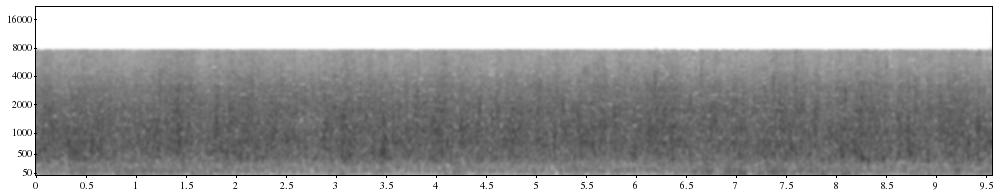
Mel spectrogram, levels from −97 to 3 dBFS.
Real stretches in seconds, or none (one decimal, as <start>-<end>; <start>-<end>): 0.0-0.4; 1.4-1.8; 2.7-5.5; 8.0-9.6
